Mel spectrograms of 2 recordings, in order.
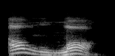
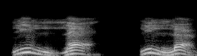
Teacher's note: Jadi huruf lam itu adalah daripada tepi hujung lidah menyentuh gusi atas, langit-langit atas.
